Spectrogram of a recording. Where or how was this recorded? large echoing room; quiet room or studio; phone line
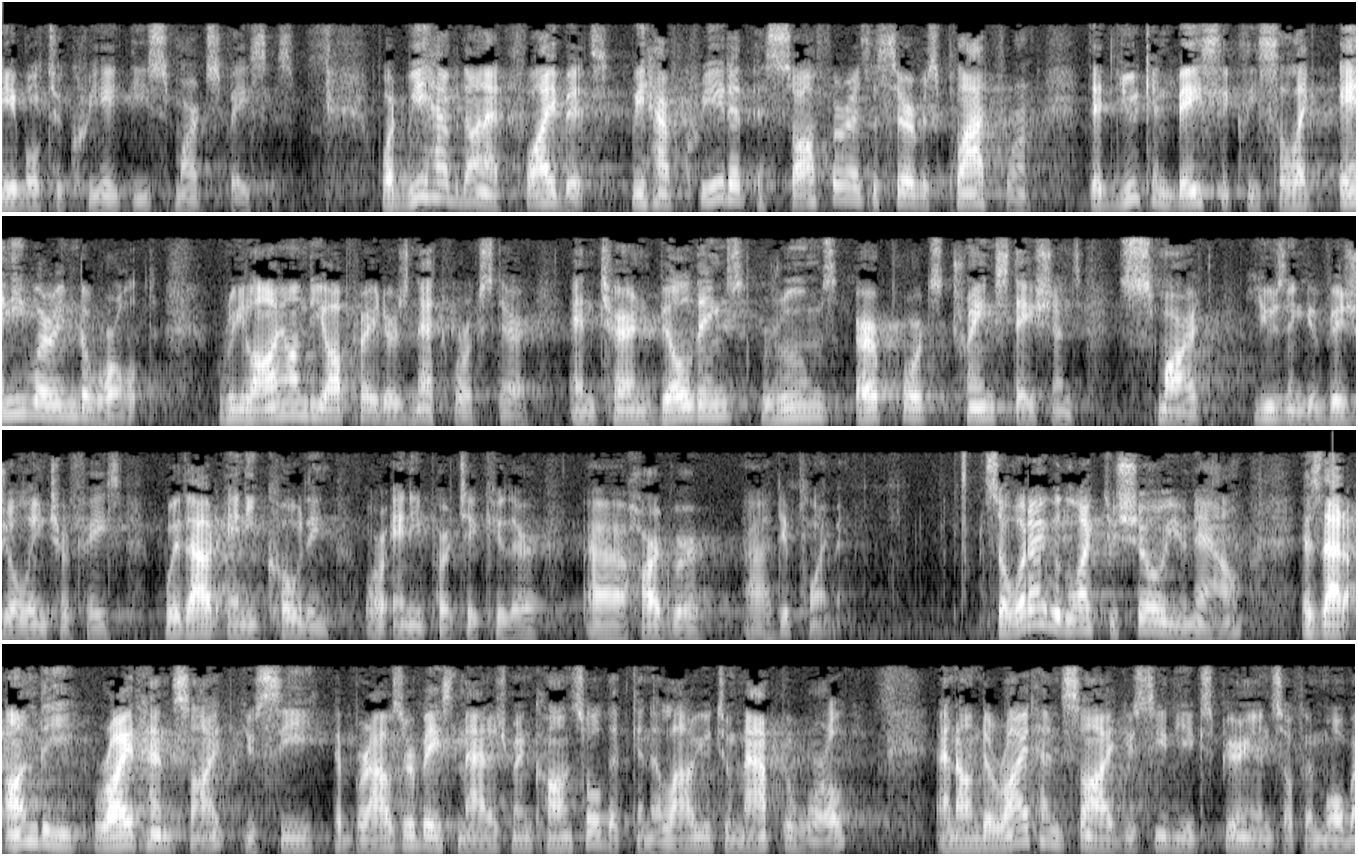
large echoing room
